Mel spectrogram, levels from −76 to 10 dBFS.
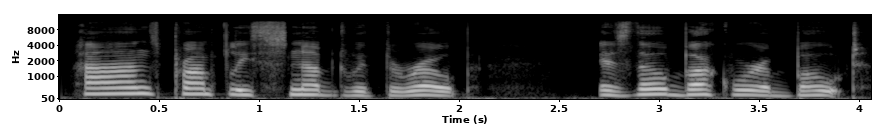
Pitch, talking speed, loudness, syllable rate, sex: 200 Hz, 175 wpm, -17 LUFS, 4.4 syllables/s, female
